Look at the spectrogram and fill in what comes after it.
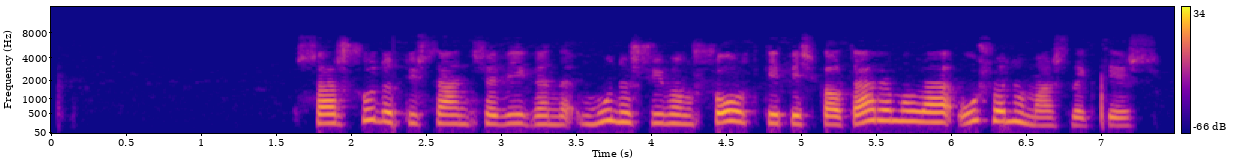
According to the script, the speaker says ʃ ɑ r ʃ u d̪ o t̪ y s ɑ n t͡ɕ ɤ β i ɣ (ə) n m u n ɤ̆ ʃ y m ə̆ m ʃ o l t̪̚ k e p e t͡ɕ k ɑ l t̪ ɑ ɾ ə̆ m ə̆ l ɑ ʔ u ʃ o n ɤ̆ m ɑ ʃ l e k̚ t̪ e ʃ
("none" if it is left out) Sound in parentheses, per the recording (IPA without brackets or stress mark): ə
